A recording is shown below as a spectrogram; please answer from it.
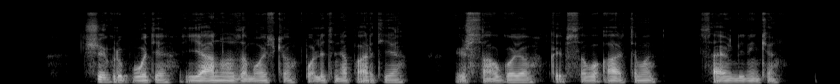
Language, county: Lithuanian, Alytus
